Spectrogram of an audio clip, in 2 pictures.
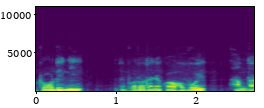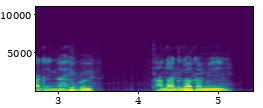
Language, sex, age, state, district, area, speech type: Assamese, male, 30-45, Assam, Majuli, urban, spontaneous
